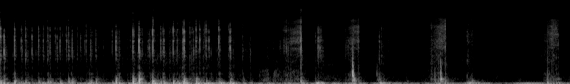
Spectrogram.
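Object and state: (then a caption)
Hard plastic dummy head shell tapped and scratched. Fingertips tap and lightly scratch the sides and forehead of a matte black, hollow, hard plastic dummy head microphone. The sound is a quick run of dry, close taps and scratchy rustles with a deep, hollow low-end thump and short, bright scratch bursts.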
